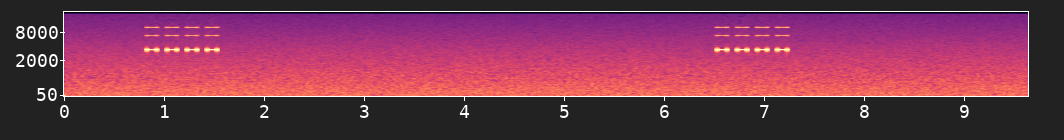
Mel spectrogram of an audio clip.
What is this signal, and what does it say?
Alarm pattern, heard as an alarm's beeps, played twice, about 3450 Hz. Temporal four. Carbon monoxide.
